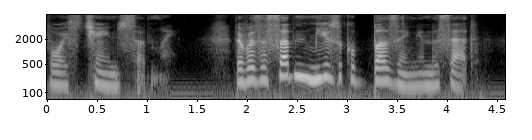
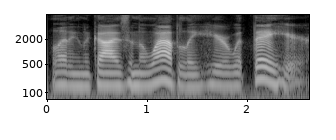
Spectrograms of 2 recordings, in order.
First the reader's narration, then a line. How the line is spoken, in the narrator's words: said the copter man grimly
